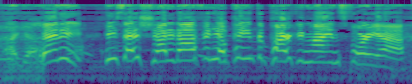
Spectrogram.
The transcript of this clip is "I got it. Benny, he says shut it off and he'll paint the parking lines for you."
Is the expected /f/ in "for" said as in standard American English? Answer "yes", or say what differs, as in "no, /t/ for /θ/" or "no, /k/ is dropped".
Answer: yes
